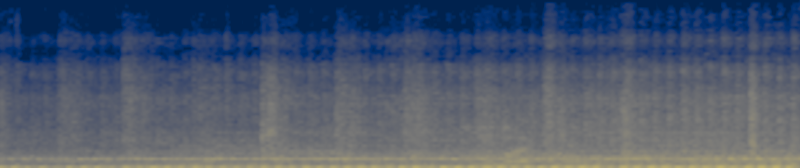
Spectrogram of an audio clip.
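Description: Steady low thump at about three beats a second, even and unbroken with no misses or knocks, so the engine is running normally.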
